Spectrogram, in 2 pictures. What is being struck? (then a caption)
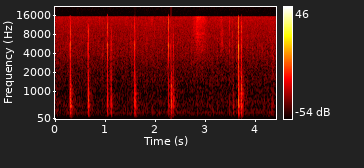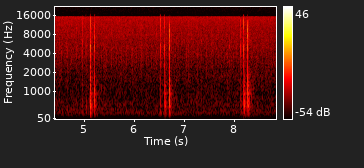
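Wooden tabletop. Fingertips and short nails tap a solid wooden tabletop in a slow, irregular rhythm of single and quick double taps. Each tap is a dry, short knock with a mid-pitched wooden body and a bright click that dies away almost instantly into quiet.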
